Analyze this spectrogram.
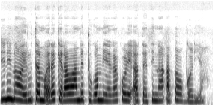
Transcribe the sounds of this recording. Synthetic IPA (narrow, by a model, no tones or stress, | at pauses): dininɔeɾutɛmwɛɾɛkɛɾawametuɣɔmeɛɣakoɾeʔatɛtinaʔatɔːɡɔɾja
